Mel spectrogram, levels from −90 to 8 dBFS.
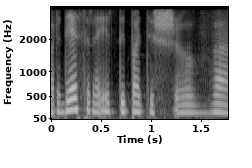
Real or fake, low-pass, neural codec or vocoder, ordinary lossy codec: fake; 3.6 kHz; codec, 16 kHz, about 1 kbps, DyCAST, with the encoder's durations; AAC, 32 kbps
